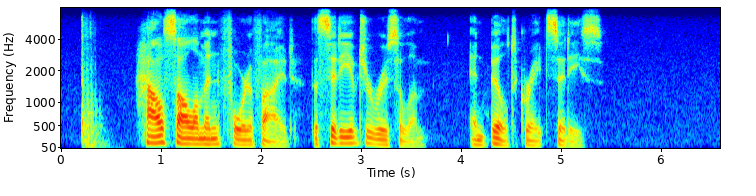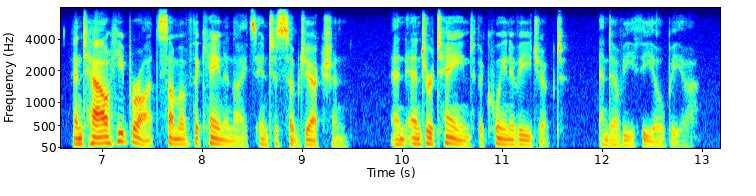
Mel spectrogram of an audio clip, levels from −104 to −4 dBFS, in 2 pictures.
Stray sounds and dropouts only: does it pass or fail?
fail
